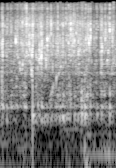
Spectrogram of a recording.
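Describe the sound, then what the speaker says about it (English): Juice from cooked fruit poured through a strainer, a continuous close wet trickle and splash with a couple of brief drips, no talking. "I'm trying to look to the side and pour"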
